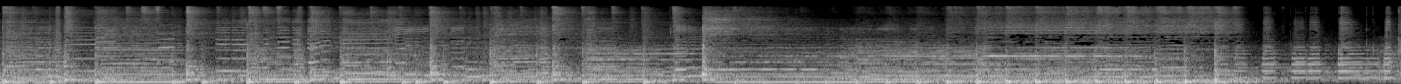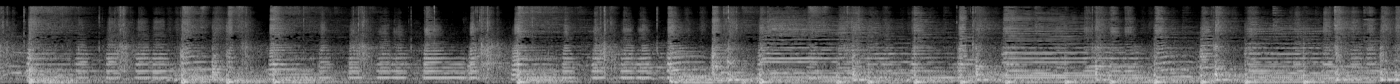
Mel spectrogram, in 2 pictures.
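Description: A live brass band playing up-tempo: a sousaphone bass line under trumpets, trombones and a saxophone, with a drum kit keeping time. The low bass line drops out briefly about halfway through and again about two thirds in.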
